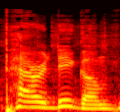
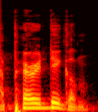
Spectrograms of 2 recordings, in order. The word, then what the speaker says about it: paradigm: The word paradigm means a widely accepted belief, theory, of way of doing things. Yeah, paradigm. – Yeah, that's paradigm. – Paradigm. – The G is silent. – Dime. That's D-I-G-M.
